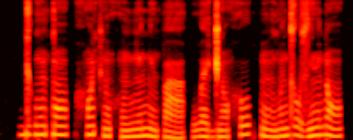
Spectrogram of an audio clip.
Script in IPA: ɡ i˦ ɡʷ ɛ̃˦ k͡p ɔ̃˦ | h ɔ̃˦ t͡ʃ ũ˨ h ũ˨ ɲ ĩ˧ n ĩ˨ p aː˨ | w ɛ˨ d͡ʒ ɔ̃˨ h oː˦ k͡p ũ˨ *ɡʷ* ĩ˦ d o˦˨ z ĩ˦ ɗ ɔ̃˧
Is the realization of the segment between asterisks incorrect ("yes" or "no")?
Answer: no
